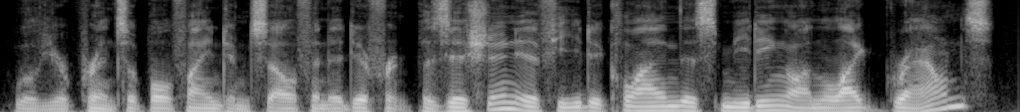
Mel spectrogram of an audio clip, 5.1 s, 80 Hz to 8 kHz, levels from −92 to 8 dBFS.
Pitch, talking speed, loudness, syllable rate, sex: 105 Hz, 200 wpm, -16 LUFS, 5.5 syllables/s, male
